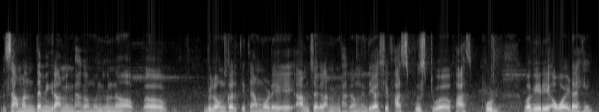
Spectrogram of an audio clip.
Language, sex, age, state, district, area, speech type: Marathi, male, 18-30, Maharashtra, Wardha, urban, spontaneous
